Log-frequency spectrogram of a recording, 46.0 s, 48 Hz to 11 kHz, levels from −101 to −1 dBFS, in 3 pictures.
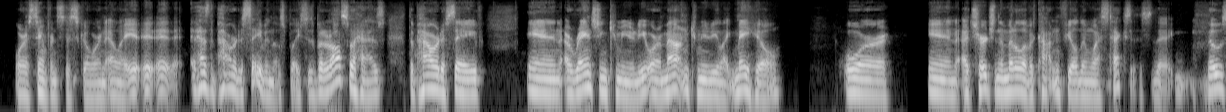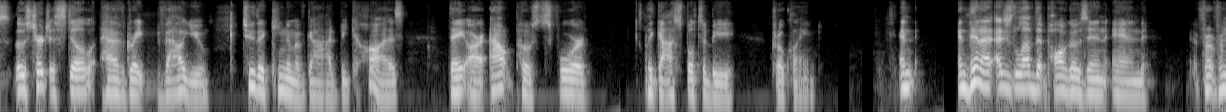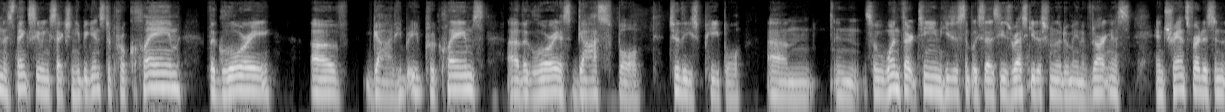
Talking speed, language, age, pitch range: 165 wpm, English, 30-49, 105-130 Hz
